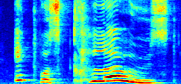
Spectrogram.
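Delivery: usual speaking voice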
